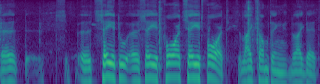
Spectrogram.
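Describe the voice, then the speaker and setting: Very slow and medium in pitch, a man with a Dutch accent shows ordinary pitch variation and big swings in loudness. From Netherlands. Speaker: channel host, interviewer. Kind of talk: casual conversation. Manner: halting, many fillers.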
